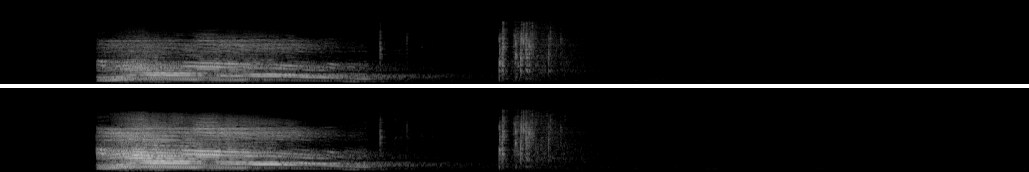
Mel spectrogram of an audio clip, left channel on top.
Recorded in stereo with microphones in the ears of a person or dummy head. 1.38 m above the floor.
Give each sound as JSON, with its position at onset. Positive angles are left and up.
{"t": 1.0, "sound": "a scream", "side_deg": -45, "distance_m": 0.8}
{"t": 3.8, "sound": "crushing", "side_deg": 0, "distance_m": 1.5}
